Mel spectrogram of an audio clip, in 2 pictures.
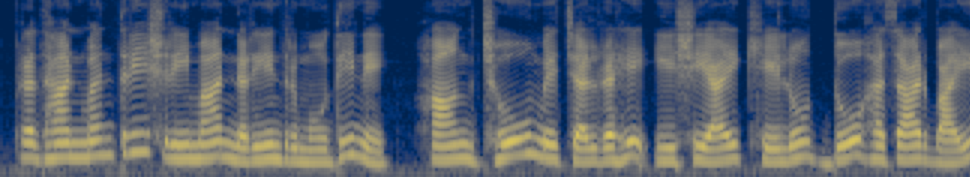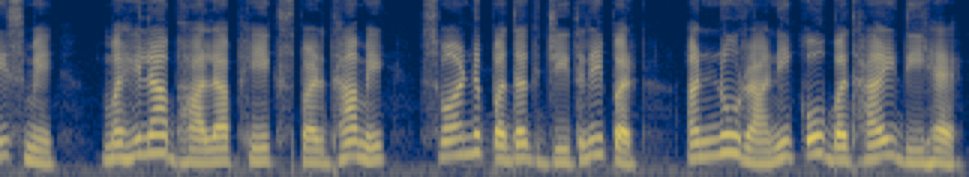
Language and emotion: Hindi, neutral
